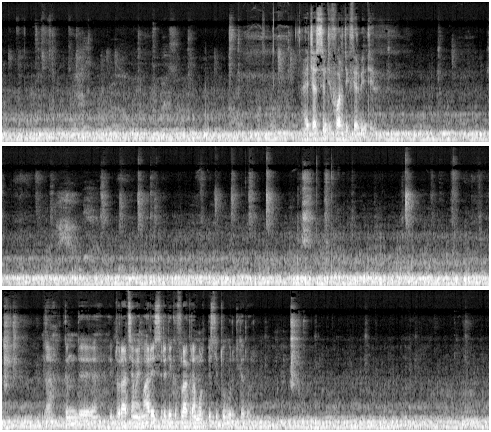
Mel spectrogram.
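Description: A melting furnace hums steadily and loudly.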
